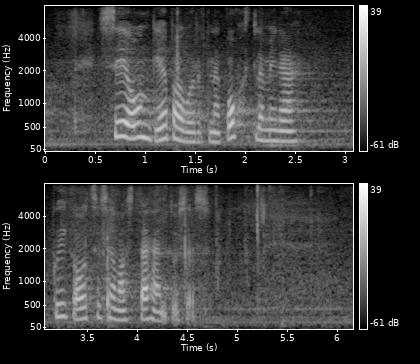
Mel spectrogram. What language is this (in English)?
Estonian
